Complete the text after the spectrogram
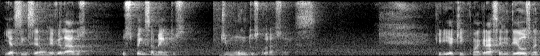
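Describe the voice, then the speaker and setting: A male priest with a Brazilian Portuguese accent delivers a sermon in an easy, conversational way. His voice is lively and rises and falls a lot as he leans on rhetorical questions. It rings through a reverberant hall, with faint ambient sound behind him. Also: medium pitch, slight background noise.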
